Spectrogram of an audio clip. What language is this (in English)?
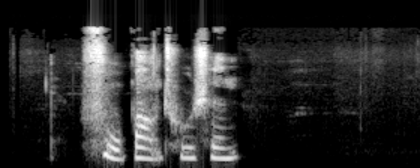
Chinese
